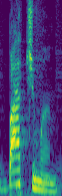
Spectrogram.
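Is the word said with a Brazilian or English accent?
Brazilian. It is said with a Brazilian Portuguese accent. The listener did not understand it. The speaker calls it wrong. "pra gente, em brasileiro, a gente tá acostumado"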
